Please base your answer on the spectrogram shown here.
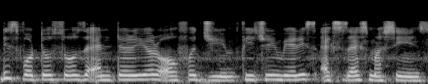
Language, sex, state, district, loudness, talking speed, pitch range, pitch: English, female, Arunachal Pradesh, Papum Pare, -17 LUFS, 155 wpm, 195-220 Hz, 210 Hz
